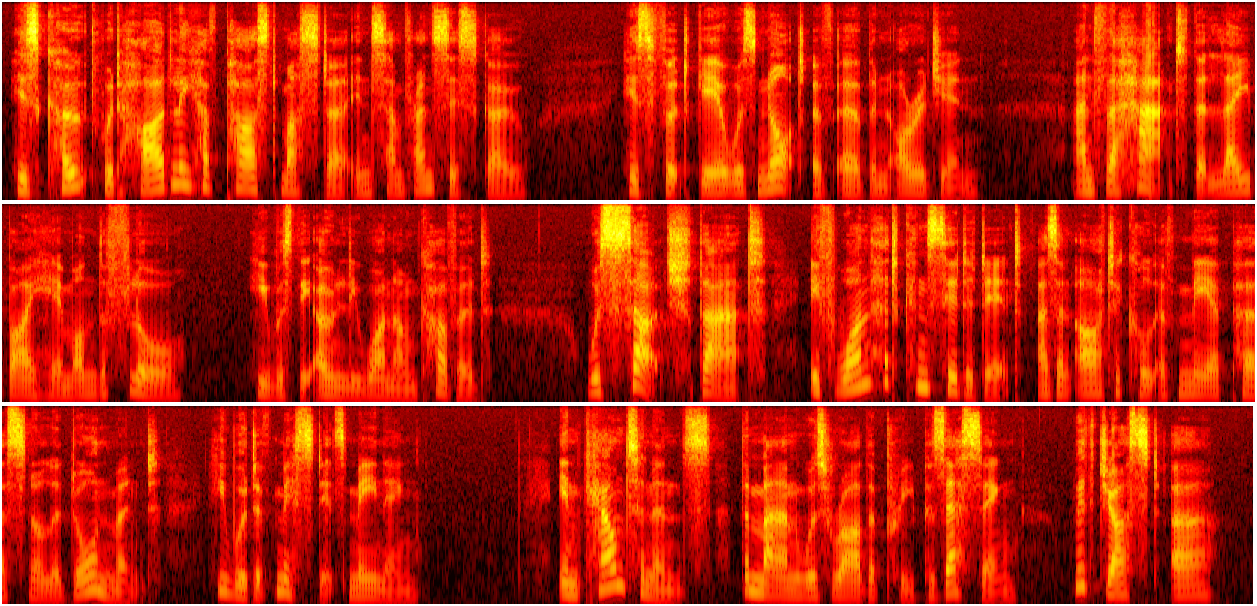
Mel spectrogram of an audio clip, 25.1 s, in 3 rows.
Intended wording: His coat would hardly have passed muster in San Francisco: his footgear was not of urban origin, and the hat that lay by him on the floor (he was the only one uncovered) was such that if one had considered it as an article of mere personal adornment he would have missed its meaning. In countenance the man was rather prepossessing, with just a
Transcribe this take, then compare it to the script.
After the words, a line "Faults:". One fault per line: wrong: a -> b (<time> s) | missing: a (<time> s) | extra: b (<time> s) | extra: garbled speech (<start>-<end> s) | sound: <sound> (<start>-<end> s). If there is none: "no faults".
His coat would hardly have passed muster in San Francisco: his footgear was not of urban origin, and the hat that lay by him on the floor (he was the only one uncovered) was such that if one had considered it as an article of mere personal adornment he would have missed its meaning. In countenance the man was rather prepossessing, with just a
Faults:
no faults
